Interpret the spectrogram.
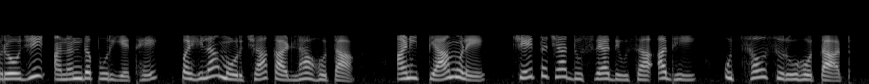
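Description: A speech recording with nothing technically wrong with it, the faint room noise sitting about 44 dB below the speech being part of the recording itself.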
